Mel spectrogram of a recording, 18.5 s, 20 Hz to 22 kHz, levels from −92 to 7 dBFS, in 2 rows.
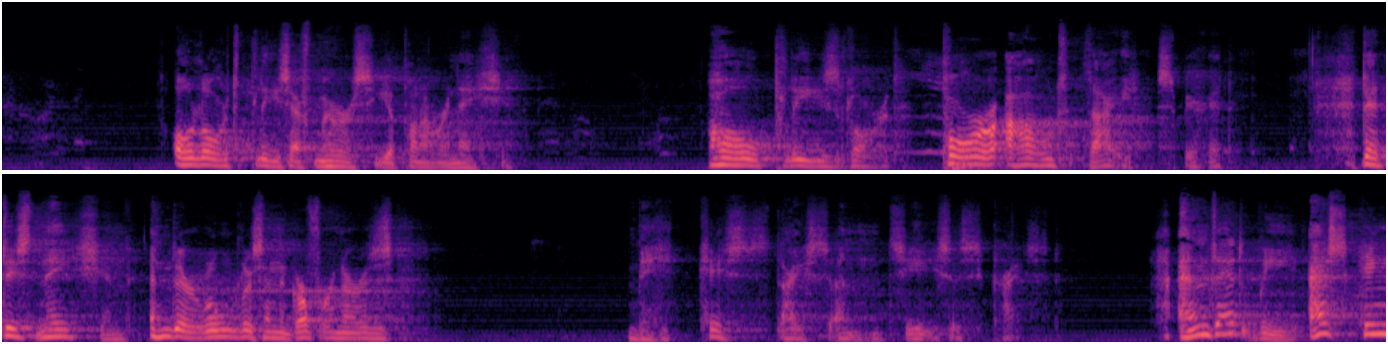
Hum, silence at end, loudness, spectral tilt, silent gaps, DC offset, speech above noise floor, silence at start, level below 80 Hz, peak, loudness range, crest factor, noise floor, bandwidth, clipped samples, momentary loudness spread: none; 0 s; -34 LUFS; -5.5 dB/octave; none; under 0.1%; 35 dB; 1.15 s; -64 dBFS; -12 dBFS; 10 LU; 24 dB; -68 dBFS; 13.5 kHz; under 0.1%; 16 LU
